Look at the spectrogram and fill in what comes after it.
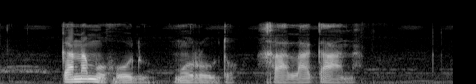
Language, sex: Tswana, male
